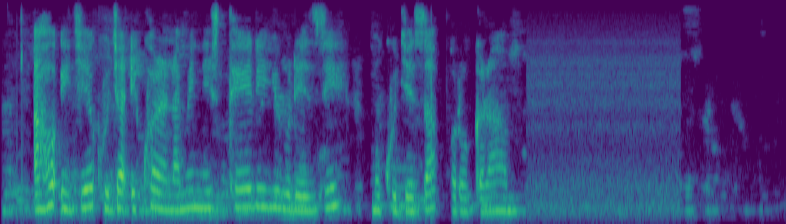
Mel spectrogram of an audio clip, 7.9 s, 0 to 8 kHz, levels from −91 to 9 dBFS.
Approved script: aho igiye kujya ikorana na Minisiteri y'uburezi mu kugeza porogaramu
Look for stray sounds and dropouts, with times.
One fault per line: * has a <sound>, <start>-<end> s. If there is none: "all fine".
all fine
